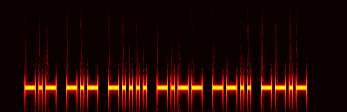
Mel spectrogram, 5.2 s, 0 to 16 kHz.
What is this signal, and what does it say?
Morse code, heard as a keyed tone, about 23 wpm, 700 Hz. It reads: KK6YZQ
